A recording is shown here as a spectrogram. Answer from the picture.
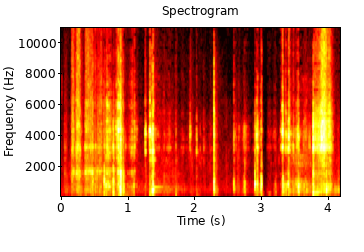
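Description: A camera shutter clicking several times at irregular intervals, with rustling handling noise that thickens near the end.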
